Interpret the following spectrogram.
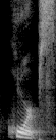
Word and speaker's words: corpse: core but spelled very similarly so corpse is pronounced like that corpse and that means the dead body and core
